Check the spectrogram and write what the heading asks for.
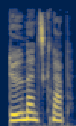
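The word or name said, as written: dødmandsknap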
